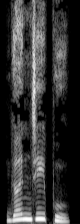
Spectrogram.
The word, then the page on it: ಗಂಜೀಪು: gañjīpu; Kannada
